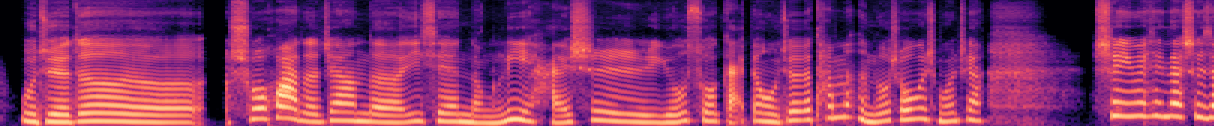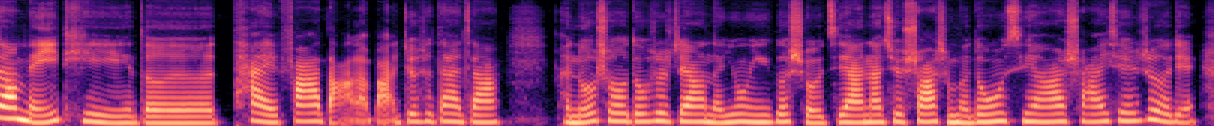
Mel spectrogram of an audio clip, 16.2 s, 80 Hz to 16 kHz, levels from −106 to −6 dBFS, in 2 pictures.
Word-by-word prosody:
我 220 -2 +2
觉 210 0 +4
得， 205 -3 +2
说 290 +9 0
话 315 0 +8
的 220 -6 -1
这 205 - -7
样 240 -1 +2
的 200 -3 +1
一 225 +3 -4
些 220 0 -2
能 190 -1 0
力 275 -1 +3
还 190 -4 -5
是 215 -3 -2
有 195 +4 -2
所 240 -1 -2
改 225 - -3
变， 235 - -3
我 215 - +2
觉 250 +5 0
得 265 - 0
他 325 - -5
们 340 0 -4
很 260 -7 +1
多 225 +3 -1
时 265 - -3
候 275 - +3
为 295 0 -3
什 245 - -5
么 225 - -2
这 260 +2 -4
样， 245 - -4 0.7
是 385 - +1
因 365 - 0
为 370 - 0
现 370 -1 -2
在 360 - +5
社 345 0 -1
交 320 -1 +8
媒 225 -7 +4
体 195 -7 -3
的 180 0 -1
太 215 -5 0
发 225 +3 +2
达 225 - -5
了 - - -8
吧。 - - -5
就 215 +2 -4
是 220 - -5
大 220 0 -1
家， 200 -1 -1 0.4
很 195 -2 -1
多 200 +4 +1
时 235 0 -3
候 225 - +1
都 220 0 -2
是 230 - 0
这 220 - -2
样 215 -1 +2
的， 190 - -1
用 210 +1 0
一 200 0 0
个 210 +1 -2
手 185 -4 -2
机 195 +3 -4
啊， 195 -1 +2
那 200 +1 +1
去 210 +1 -3
刷 210 +1 +2
什 205 -2 -3
么 195 -2 +2
东 210 +3 +1
西 230 0 -2
啊， 215 +1 0
刷 215 0 -3
一 - - -1
些 230 0 -2
热 240 -1 -1
点， 200 -1 -6
215 Hz, 295 characters per minute, -20 LUFS, 200-235 Hz, 0.7 s, 话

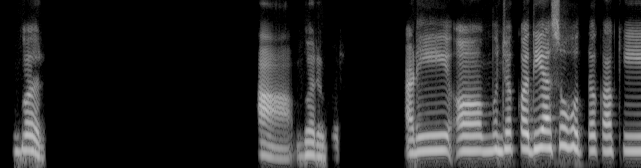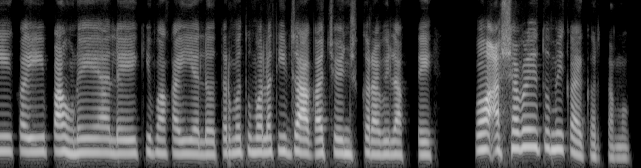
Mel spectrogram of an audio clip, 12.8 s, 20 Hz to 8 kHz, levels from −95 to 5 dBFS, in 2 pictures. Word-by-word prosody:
बर. 225 -8 -1 2.1
हां. - - 0
बरोबर 170 -5 -4 0.7
आणि 215 +3 0 0.3
अ, 230 +1 +3
म्हणजे 235 +3 0
कधी 255 0 +4
असं 275 +2 +3
होतं 245 -4 -1
का, 225 -1 0
की 230 0 -2
काही 220 0 0
पाहुणे 210 -1 +3
आले 200 -1 -1
किंवा 205 -2 -3
काही 195 -1 -1
आलं, 185 0 -2
तर 205 - -5
मग 215 +1 -1
तुम्हाला 215 -1 0
ती 225 -1 -1
जागा 200 -3 +5
चेंज 195 -3 -1
करावी 185 -2 -1
लागते. 185 0 -3 0.5
मग 250 +1 +7
अशावेळी 265 +5 +3
तुम्ही 255 -2 +2
काय 195 -5 -1
करता 155 -2 -11
मग? 145 0 -9
215 Hz, 145 wpm, -24 LUFS, 195-235 Hz, 2.1 s, मग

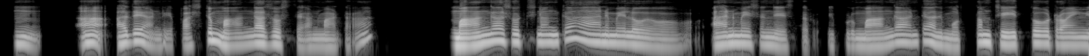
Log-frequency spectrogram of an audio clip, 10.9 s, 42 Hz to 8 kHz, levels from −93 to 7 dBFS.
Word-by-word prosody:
హ్మ్. 135 -5 -2 0.5
ఆ! - - +6 0.3
అదే 165 +4 +3
అండి. 105 +1 -9
ఫస్ట్ 115 +10 -6 0.2
మాంగాస్ 130 +4 +1
వస్తాయి 105 -5 -11
అన్నమాట. 100 -1 -5 1.2
మాంగాస్ 155 +9 +5
ఒచ్చినంకా 160 +1 -2 0.2
యానిమేలో 150 -5 +2 0.8
యానిమేషన్ 135 -1 +1
జేస్తారు. 105 -2 -9 0.2
ఇప్పుడు 110 +1 -12
మాంగా 115 +9 0
అంటే, 155 +3 -6
అది 130 -3 -2
మొత్తం 155 +9 -3
చేత్తో 130 +2 0 0.2
డ్రాయింగ్ 125 0 -1
130 Hz, 110 wpm, -23 LUFS, 115-150 Hz, 1.2 s, ఆ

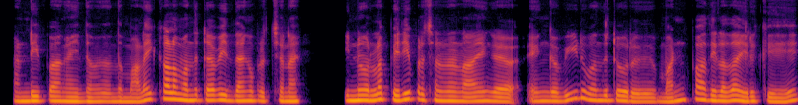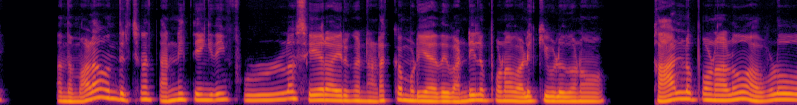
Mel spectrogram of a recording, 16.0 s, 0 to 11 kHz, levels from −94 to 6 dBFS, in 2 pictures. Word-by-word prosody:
கண்டிப்பாங்க. 140 +1 +1
இந்த, 130 +1 -3 0.2
இந்த 130 0 -2
மழைக்காலம் 190 - +1
வந்துட்டாவே 165 +1 0
இதாங்க 150 0 +1
பிரச்சன, 140 0 -2 0.6
இன்னொருலாம் 165 +5 +3
பெரிய 165 +5 +3
பிரச்சன 170 -5 -2
என்னனா 140 -2 +1
எங்க, 140 -2 0 0.4
எங்க 140 0 -1
வீடு 215 +8 -2
வந்துட்டு 160 0 -1
ஒரு 130 -3 -1 0.3
மண்பாதையில 160 +1 0
தான் 155 -3 +3
இருக்கு. 135 -2 -3 0.8
அந்த 135 -1 +1
மழை 215 - +1
வந்துடுச்சுனா 190 -3 -2
தண்ணீ 160 +7 +1
தேங்கி 170 -1 +1
தேங்கி 190 +1 -2
ஃபுல்லா 170 +5 -1
சேறு 170 0 +2
ஆயிடும்ங்க. 155 -1 +2
நடக்க 155 +5 -4
முடியாது, 140 -2 +3
வண்டியில 160 +6 +2
போனா 145 -2 0
வழுக்கி 140 +2 0
விழுகணும், 135 -1 +2 0.6
காலுல 185 +9 +3
போனாலும் 175 +3 +2
அவ்வளோ 165 +7 +1
155 Hz, 140 wpm, -22 LUFS, 140-175 Hz, 0.8 s, இன்னொருலாம்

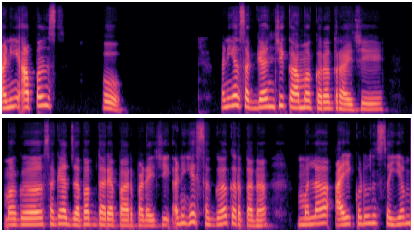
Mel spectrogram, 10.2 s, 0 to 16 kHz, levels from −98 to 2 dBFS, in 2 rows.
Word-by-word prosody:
आणि 240 +5 +2
आपण 275 +4 +4
स 285 - -7 0.6
हो. 200 -5 +1 1.3
आणि 260 +4 -1
या 310 - +5
सगळ्यांची 255 +2 +2
कामं 230 0 +5
करत 205 0 +1
राहायची. 175 0 -1 0.4
मग 195 +1 -2
अ, 200 +1 +4
सगळ्या 220 +1 0
जबाबदाऱ्या 195 0 +1
पार 175 0 +1
पाडायची 170 +2 -3
आणि 235 +3 -1
हे 275 +4 +1
सगळं 210 +1 -2
करताना 175 -6 0 0.4
मला 210 +5 +1 0.2
आईकडून 220 +5 0
संयम 220 +2 -3
205 Hz, 135 wpm, -22 LUFS, 190-235 Hz, 1.3 s, या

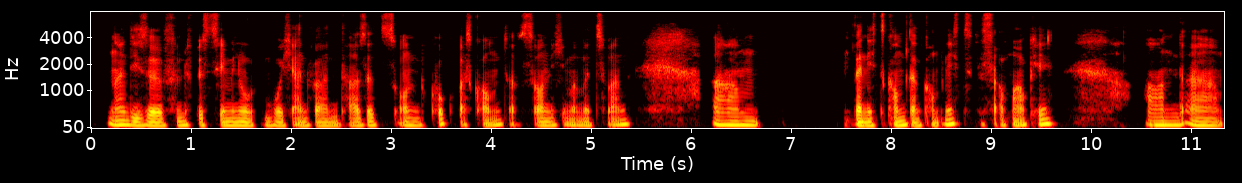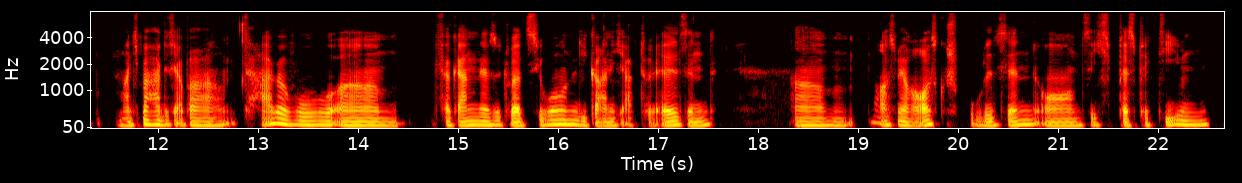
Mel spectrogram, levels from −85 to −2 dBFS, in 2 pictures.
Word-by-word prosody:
ne, 110 -5 +2
diese 90 -3 +4
5 95 +2 -4
bis 90 +1 -2
10 90 - 0
Minuten, 90 0 0
wo 90 -2 +1
ich 90 - -3
einfach 90 -1 -1
'n 85 - -2
dasitze 95 +2 -3
und 90 -1 -3
gucke, - - -2
was - - -2
kommt. 115 +2 -2
Das 105 - -6
ist - - -8
auch 90 - +3
nicht 90 +3 -3
immer - - -2
mit - - -3
Zwang. 115 +2 -2 0.8
Ähm, 105 -1 +2 0.9
wenn 90 -1 +6
nichts 90 +2 -2
kommt, 100 +4 +1
dann 85 - +2
kommt - - -5
nichts, 130 +2 0
das 115 - -9
ist - - -3
auch 105 -3 -6
mal - - +1
okay 125 +3 +2 0.9
und, 100 -1 +1
äh, 95 -4 +1 0.3
manchmal 100 +4 +1
hatte 115 -2 +3
ich 110 - -1
aber 95 +1 +1 0.2
Tage 130 -6 +3
wo, 105 -1 +3
ähm, 95 +2 +2 0.3
vergangene 100 +2 +2
Situationen, 105 +4 +3
die 95 -3 -1
gar 90 - +2
nicht 90 +1 -2
aktuell 100 +3 +1
sind, 95 +3 -1 0.8
ähm, 95 -1 0 0.2
aus 110 -10 -1
mir 100 - +4
raus 105 +7 +3
gesprudelt 95 -6 -4
sind 110 +4 +1
und 85 +1 0
sich 95 0 -6
Perspektiven, 110 0 0
100 Hz, 155 wpm, -29 LUFS, 90-110 Hz, 0.9 s, wenn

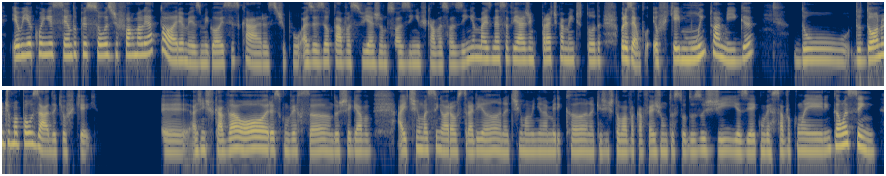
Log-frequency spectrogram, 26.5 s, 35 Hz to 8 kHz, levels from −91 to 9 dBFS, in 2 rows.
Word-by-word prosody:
eu 235 +2 +5
ia 270 +1 +5
conhecendo 270 -1 +1
pessoas 265 -1 +2
de 265 - -1
forma 265 0 +3
aleatória 275 - +3
mesmo, 160 -2 -4
igual 155 0 -1
esses 160 +4 -6
caras. 150 -3 -2
Tipo, 155 +1 -10
às 165 0 -1
vezes 170 0 -3
eu 175 - +1
tava 165 -1 0 0.2
viajando 160 -2 -3
sozinha 155 -1 -5
e - - -10
ficava 150 0 -6
sozinha, 160 +8 -4
mas, 210 -1 +1
nessa 210 0 -1
viagem, 195 -1 +1
praticamente 195 0 -2
toda 185 0 -2 0.3
por 215 - +9
exemplo, 200 - +3
eu - - +3
fiquei 200 0 +1
muito 210 +11 +3
amiga 215 +2 +2 0.7
do 190 -1 -2
do 185 -1 -1
dono 210 +7 +6
de 260 - 0
uma 250 -1 +3
pousada 215 -12 +4
que 155 - -19
eu 160 - -2
fiquei. - - -6 1.1
Eh, 75 -1 -4
a - - -2
gente 170 0 -4
ficava 170 +5 +3
horas 180 -1 +5
conversando, 160 -1 -3
eu - - -1
chegava 155 -1 -2 0.4
aí 160 0 +1
tinha 180 +3 -3
uma 175 -1 0
senhora 170 -2 0
australiana, 160 0 -2
tinha 165 +2 -7
uma 155 - -4
menina 155 0 -5
americana 155 0 -4
que 150 - -11
a - - -9
gente 155 +1 -9
tomava 155 -2 -3
café 150 0 -3
juntas 155 0 -6
todos 155 +1 -6
os 170 -1 -3
dias, 160 -2 -3
e 155 - +1
aí 150 - -1
conversava 155 0 -4
com 165 +1 -4
ele. 160 0 -1
Então, 215 +5 +4
assim, 215 -10 +4
165 Hz, 170 wpm, -23 LUFS, 155-200 Hz, 1.1 s, por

